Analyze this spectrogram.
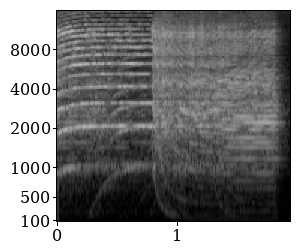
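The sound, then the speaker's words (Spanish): A DJ warning sound effect played from a soundboard: a loud, blaring horn-like blast with falling, swooping tones sweeping through it holds steady for almost two seconds, then quickly cuts off. “Y también tengo la advertencia del DJ, este quizás lo pueda ocupar.”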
